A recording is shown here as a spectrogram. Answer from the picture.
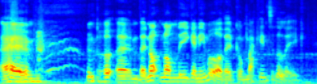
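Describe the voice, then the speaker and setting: A man's fairly high voice carries against noticeable background noise. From northern England, Stockport near Manchester. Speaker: gaming streamer. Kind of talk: casual live-stream chat. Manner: halting, frequent restarts.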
